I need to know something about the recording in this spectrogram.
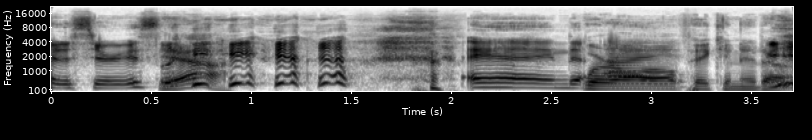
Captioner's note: laughing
